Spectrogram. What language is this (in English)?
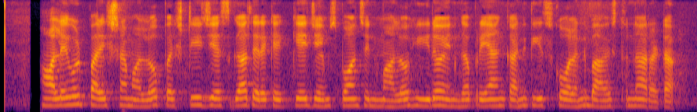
Telugu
